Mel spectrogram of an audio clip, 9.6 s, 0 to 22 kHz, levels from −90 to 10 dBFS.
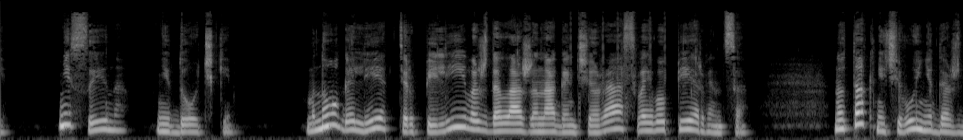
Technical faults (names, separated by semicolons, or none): GSM signalling bursts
